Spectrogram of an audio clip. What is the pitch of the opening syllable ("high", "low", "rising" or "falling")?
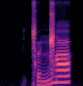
low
